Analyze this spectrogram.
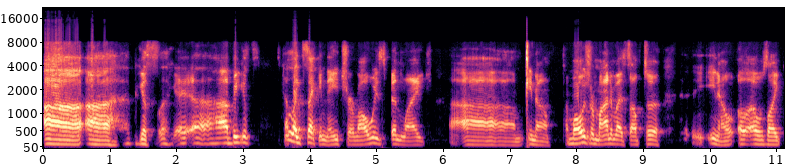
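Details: Adult who stutters, speaking conversationally; stuttering.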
